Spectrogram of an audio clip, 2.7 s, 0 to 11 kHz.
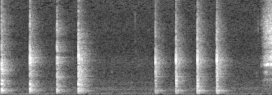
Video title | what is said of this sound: Human Size Prints with the Mingda Rock 3 Pro Printer | the infill is probably no more than five percent so this is very hollow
